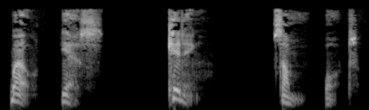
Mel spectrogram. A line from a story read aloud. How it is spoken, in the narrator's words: he muttered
